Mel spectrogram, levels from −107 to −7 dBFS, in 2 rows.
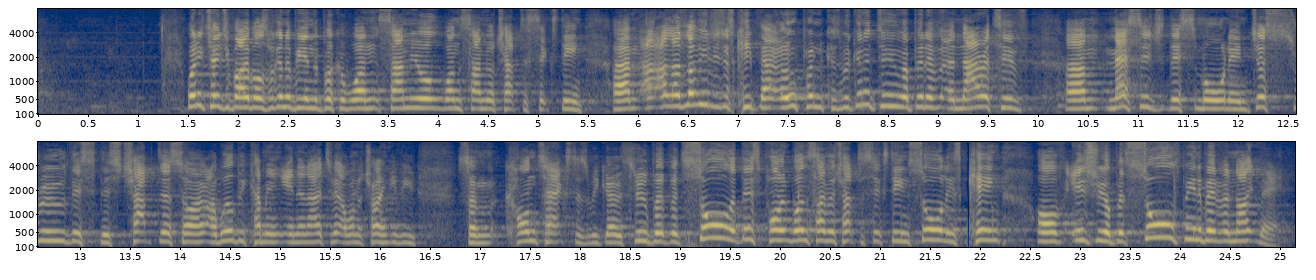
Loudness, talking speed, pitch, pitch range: -33 LUFS, 225 wpm, 250 Hz, 230-275 Hz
